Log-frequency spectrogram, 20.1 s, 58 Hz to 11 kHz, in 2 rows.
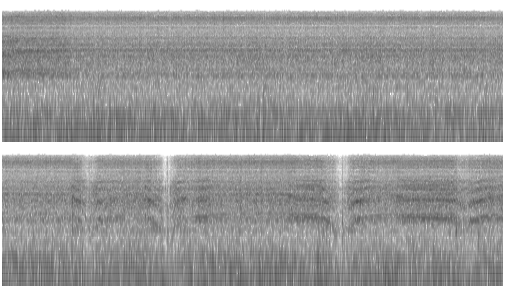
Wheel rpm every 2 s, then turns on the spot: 230, 230, 240, 240, 230, 220, 110, 210, 120, 200.
none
